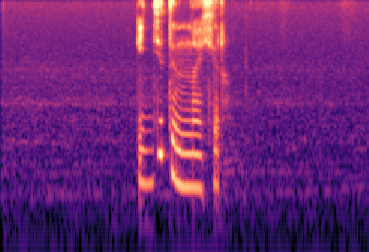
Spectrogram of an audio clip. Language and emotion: Russian, angry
